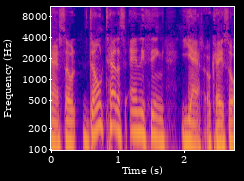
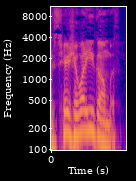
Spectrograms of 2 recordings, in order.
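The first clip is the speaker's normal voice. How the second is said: ordinary talk, nothing marked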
